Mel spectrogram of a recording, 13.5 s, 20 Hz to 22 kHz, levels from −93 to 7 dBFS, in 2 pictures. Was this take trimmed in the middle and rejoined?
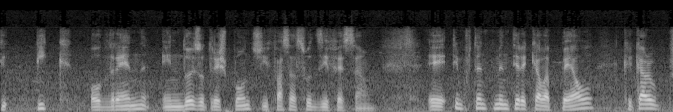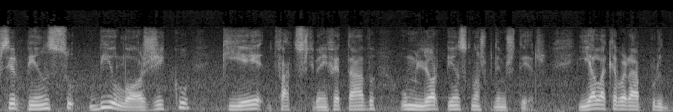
yes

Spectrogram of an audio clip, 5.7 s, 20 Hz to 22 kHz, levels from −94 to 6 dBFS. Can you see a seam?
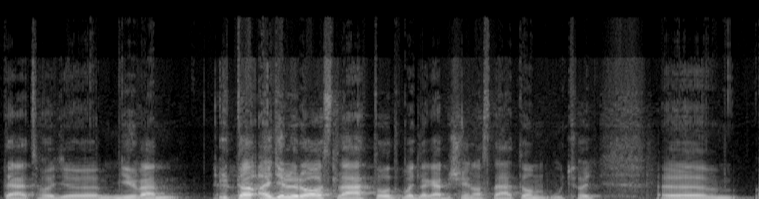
no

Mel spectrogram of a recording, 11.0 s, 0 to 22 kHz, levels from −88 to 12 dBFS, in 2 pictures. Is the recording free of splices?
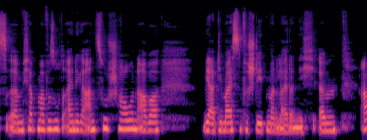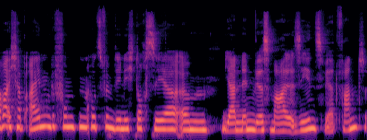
no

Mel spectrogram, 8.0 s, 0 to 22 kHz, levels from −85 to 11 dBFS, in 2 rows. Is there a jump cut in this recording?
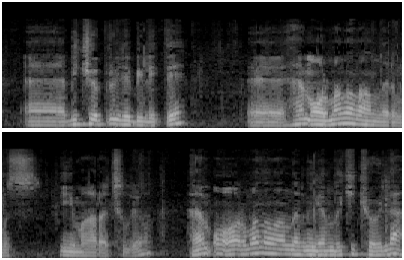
no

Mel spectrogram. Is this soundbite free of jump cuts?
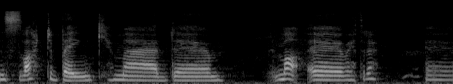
yes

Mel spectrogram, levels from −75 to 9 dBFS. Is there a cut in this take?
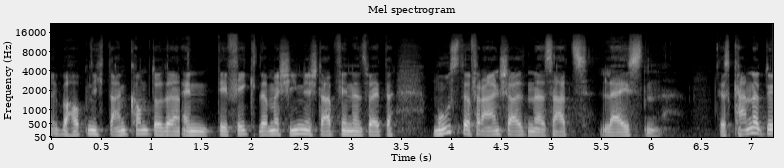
yes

